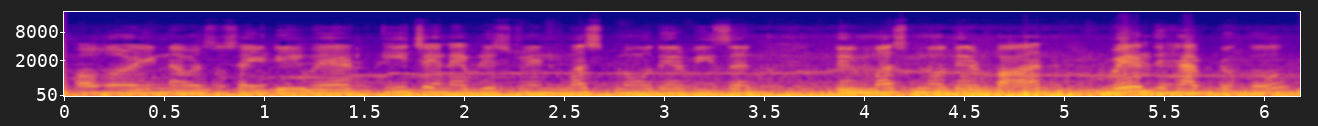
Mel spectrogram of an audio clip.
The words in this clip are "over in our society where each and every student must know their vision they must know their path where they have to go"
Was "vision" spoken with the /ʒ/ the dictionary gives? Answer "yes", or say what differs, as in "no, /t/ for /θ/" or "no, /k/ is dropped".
no, /z/ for /ʒ/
